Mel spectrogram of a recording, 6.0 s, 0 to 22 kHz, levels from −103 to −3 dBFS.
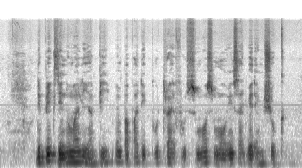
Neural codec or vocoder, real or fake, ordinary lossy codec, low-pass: none; real; none; 14.4 kHz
